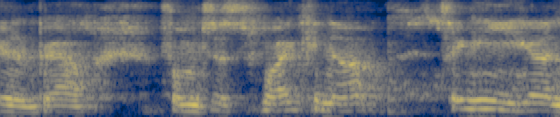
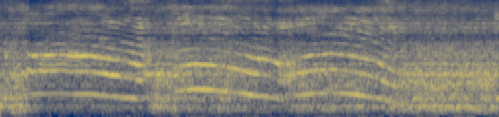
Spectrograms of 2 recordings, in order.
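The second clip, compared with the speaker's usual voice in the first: high crying scream of a woman; mock scream, pitched far up; imitated screaming; much slower than usual. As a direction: wail it high like someone in distress. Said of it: "I'm hearing somebody screaming".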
